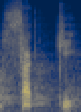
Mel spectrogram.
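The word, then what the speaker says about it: さっき: Esta es la sílaba sa y esta es la sílaba qui y como tiene el su chiquito en el medio se hace doble, ¿no? Saki.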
